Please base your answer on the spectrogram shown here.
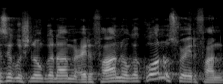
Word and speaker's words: عرفان: کچھ لوگوں کا نام عرفان ہوگا، کون اس کو عرفان کہتا ہے؟ عرفان کہتے ہیں، حمزہ سے کہتے ہیں۔ تو ہم عین کا تلفظ کرتے نہیں ہیں، حالانکہ لکھتے ہیں،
